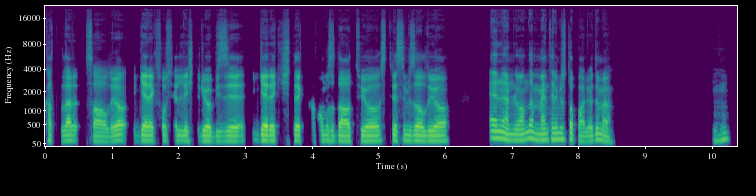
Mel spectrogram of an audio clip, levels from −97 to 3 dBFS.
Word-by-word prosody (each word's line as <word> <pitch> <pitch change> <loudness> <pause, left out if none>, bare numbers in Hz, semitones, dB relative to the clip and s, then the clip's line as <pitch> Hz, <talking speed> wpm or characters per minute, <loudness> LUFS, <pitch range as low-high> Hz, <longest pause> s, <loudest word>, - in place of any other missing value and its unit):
katkılar 115 +1 -1
sağlıyor. 105 +3 0 0.2
Gerek 110 -2 +4
sosyalleştiriyor 110 -1 -2
bizi. 105 +1 0 0.2
Gerek, 115 -2 +5
işte, 115 -2 -1
kafamızı 115 -1 -6
dağıtıyor. 110 0 +2
Stresimizi 115 -2 -3
alıyor. 110 0 +3 0.6
En 160 0 +3
önemli 125 -6 +1
olan 125 +4 0
da 160 - +2
mentalimizi 135 +1 -1
toparlıyor, 105 -6 -2
değil 130 0 0
mi? 100 -2 -2 1.5
Hı 110 - -12
hı. 130 +6 -7
115 Hz, 120 wpm, -22 LUFS, 110-125 Hz, 1.5 s, Gerek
